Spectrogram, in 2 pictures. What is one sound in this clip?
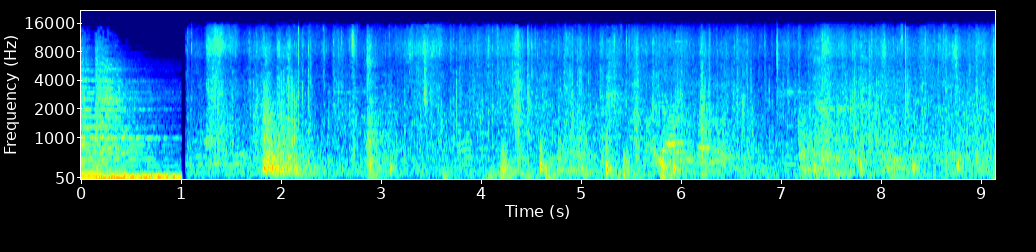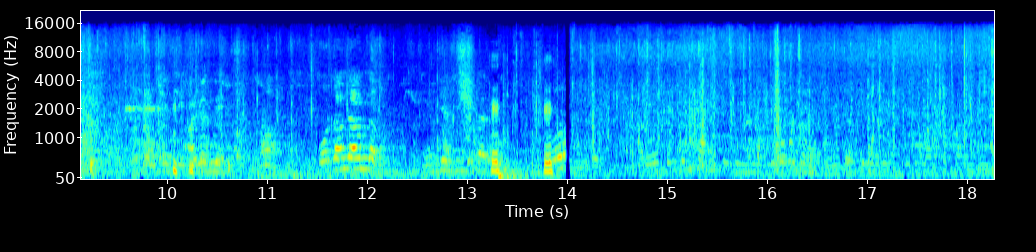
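Men knock and scrape a large wooden frame as they load it onto a truck.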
